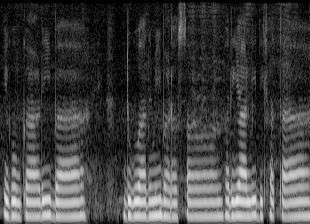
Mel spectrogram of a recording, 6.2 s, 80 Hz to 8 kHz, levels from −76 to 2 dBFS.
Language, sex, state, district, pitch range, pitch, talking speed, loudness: Bhojpuri, female, Uttar Pradesh, Ghazipur, 180-190 Hz, 185 Hz, 75 wpm, -15 LUFS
